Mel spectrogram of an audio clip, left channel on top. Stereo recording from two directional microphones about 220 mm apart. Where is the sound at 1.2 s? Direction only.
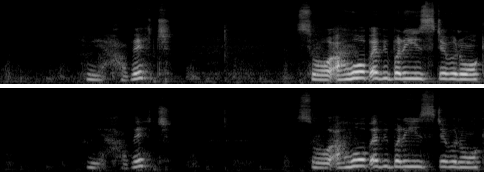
40° left (ahead or behind).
